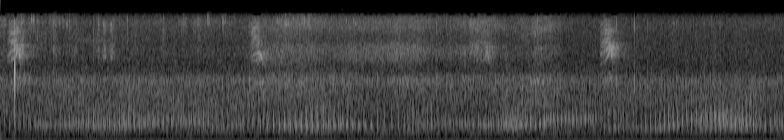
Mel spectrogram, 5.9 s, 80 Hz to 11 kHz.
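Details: Frogs in a breeding mood in a pond near Blarney, Cork, Ireland, filmed in February 2012: steady low purring croaks overlapping in a dense chorus, with scattered soft clicks and a sharp tap at the outset.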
